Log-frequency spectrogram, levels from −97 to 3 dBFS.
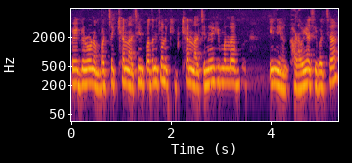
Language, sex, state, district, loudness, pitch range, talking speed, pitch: Garhwali, female, Uttarakhand, Tehri Garhwal, -20 LUFS, 200-230 Hz, 200 wpm, 220 Hz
